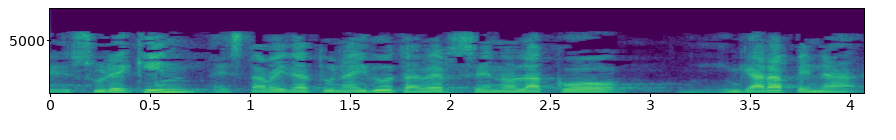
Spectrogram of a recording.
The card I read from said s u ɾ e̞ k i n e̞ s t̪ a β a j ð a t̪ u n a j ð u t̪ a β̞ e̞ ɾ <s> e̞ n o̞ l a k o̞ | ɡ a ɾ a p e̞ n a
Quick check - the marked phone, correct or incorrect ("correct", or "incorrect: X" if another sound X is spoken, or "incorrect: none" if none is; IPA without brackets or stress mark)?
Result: correct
